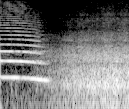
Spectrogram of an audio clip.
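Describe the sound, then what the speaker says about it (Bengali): A loud train horn blares for about a second, then gives way to the roaring rush of a Vande Bharat express train passing close by. "গাছ চেক করো ভাই বন্দে ভারত ট্রেন"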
